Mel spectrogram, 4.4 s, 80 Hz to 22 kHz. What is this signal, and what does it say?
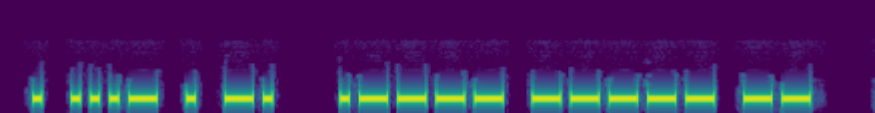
Morse code, heard as a keyed tone, about 25 wpm, 600 Hz. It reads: EVEN 10M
